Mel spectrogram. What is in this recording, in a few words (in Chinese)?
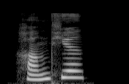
"航天", Chinese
